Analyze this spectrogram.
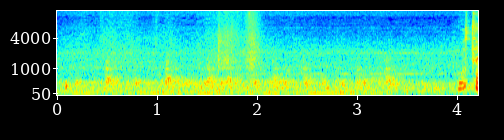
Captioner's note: tapping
